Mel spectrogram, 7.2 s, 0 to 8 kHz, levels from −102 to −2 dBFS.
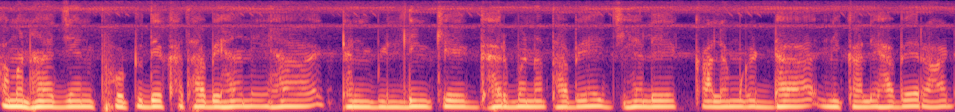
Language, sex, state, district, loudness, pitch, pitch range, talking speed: Chhattisgarhi, male, Chhattisgarh, Rajnandgaon, -15 LUFS, 155 Hz, 150-155 Hz, 185 wpm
